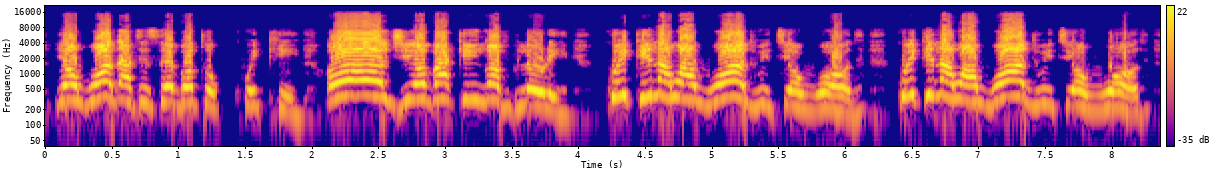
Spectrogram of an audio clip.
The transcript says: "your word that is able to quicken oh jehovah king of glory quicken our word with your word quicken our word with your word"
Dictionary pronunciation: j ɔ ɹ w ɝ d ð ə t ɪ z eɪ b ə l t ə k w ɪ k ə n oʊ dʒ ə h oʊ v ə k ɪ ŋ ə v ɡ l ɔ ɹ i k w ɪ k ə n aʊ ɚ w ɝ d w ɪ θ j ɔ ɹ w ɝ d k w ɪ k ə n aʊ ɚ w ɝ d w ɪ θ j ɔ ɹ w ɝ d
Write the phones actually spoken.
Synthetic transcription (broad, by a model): j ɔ w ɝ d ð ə t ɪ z eɪ b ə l t ə k w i k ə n oʊ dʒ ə oʊ b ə k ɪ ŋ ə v ɡ l ɔ ɹ i k w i k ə n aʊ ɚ w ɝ d w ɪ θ j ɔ w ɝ d k w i k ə n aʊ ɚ w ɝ d w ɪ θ j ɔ w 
